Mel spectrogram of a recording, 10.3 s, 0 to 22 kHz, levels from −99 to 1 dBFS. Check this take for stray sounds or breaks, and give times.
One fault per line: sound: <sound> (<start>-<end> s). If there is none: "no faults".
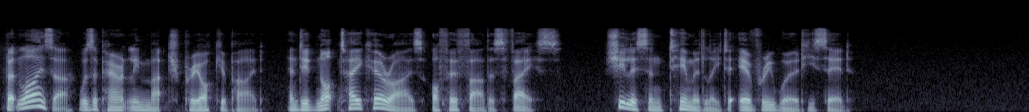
no faults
